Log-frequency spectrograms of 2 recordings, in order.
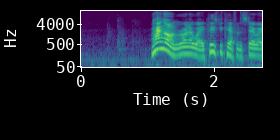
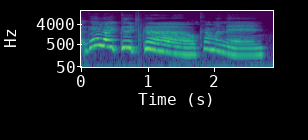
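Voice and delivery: high cooing greeting; pet talk; 6 semitones higher, much slower than usual. Real, not acted. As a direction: coo to a kitten, sliding down from high. Cooing to her kitten.

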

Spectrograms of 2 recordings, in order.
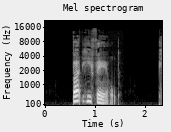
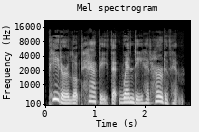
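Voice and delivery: plain reading voice

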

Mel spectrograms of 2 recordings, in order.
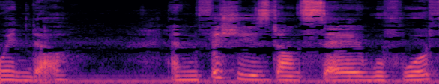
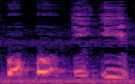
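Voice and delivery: much higher monkey ooh ee; high playful monkey calls; monkey hoots. Acted. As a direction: hoot like a monkey. Imitating monkey again.

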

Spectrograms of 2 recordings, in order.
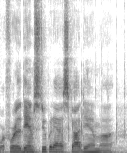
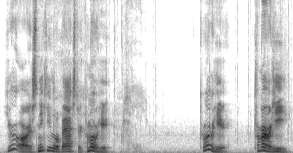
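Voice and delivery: raised, taunting shout at a sneaky mob; loud taunting call; 5 semitones higher, 8 dB louder than usual. Real, not acted. Gamer calls out to a hostile mob, loud taunt. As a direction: yell the mob over, getting louder each time.

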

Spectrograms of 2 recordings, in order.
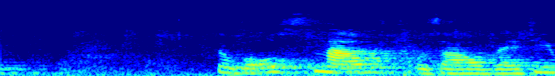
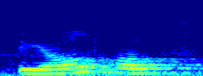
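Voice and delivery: ordinary delivery, nothing marked

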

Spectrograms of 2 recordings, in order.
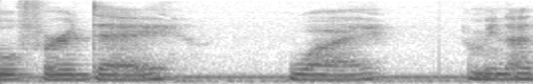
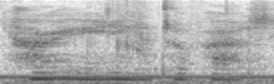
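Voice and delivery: whispering. Real, not acted. Repeating whispered question.

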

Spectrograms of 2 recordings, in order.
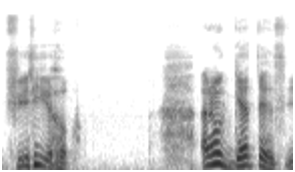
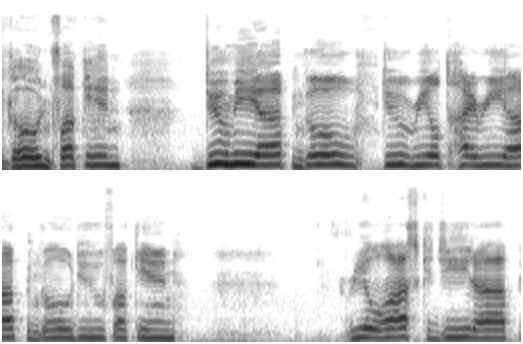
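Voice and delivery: mocking rant; 5 semitones higher, 7 dB louder than usual. Mocking rival's call to attack.

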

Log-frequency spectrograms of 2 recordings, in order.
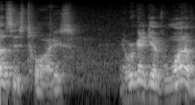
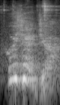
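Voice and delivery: very high and louder dog talk; excited squeal; 6 dB louder than usual. Real, not acted. Teasing the dog with toy.

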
